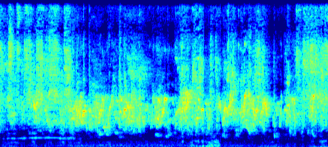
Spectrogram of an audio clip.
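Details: Several pet budgerigars greeting the morning with a thick layer of rapid chirps, tweets and short squawks, the flock's chatter rising and dipping in small waves throughout.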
